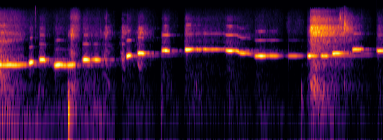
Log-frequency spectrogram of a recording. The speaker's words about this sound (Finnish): Tuossa äh, vihellät hyvin. Kiitos.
